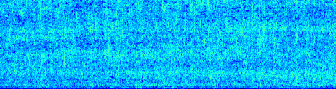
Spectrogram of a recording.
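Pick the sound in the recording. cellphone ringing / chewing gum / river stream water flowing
river stream water flowing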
